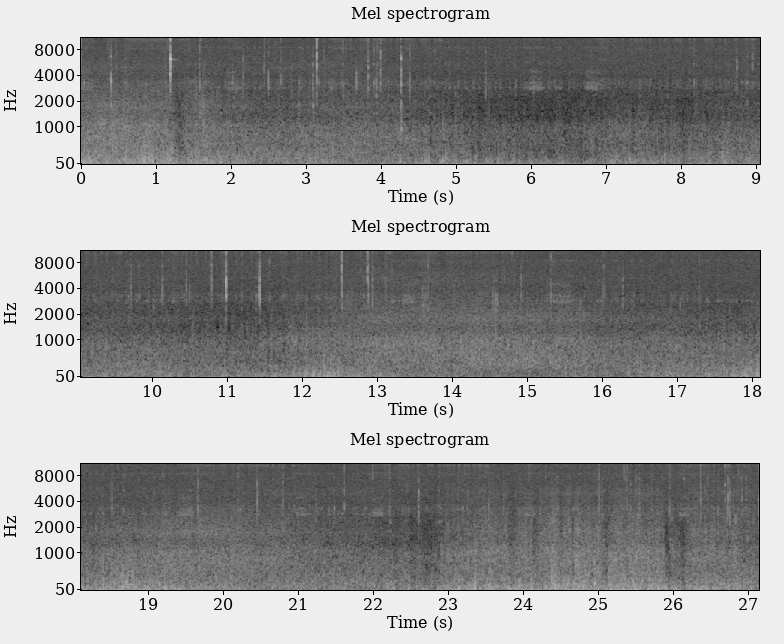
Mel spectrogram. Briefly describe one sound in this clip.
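Wind rumbles in gusts.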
